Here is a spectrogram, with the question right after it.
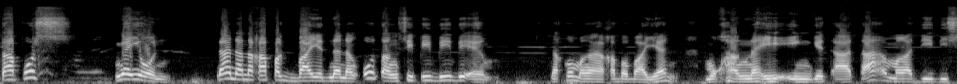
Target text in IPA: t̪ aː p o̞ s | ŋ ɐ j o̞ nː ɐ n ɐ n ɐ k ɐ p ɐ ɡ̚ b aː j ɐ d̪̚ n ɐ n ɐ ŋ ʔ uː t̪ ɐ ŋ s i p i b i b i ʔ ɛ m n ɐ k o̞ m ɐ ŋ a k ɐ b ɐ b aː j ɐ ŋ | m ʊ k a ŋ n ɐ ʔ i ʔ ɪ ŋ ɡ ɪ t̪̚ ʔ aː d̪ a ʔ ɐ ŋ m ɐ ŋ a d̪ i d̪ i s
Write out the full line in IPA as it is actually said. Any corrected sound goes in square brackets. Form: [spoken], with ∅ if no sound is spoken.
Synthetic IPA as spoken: t̪ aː p o̞ s | ŋ ɐ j o̞ nː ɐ n ɐ n ɐ k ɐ p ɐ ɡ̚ b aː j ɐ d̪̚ n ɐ n ɐ ŋ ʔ uː t̪ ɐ ŋ s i p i b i b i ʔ ɛ m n ɐ k o̞ m ɐ ŋ a k ɐ b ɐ b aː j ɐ [n] | m ʊ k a ŋ n ɐ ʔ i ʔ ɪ ŋ ɡ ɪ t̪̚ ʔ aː [t̪] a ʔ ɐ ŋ m ɐ ŋ a d̪ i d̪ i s

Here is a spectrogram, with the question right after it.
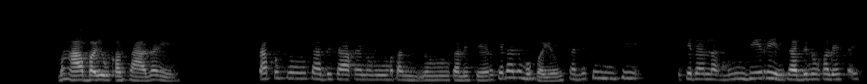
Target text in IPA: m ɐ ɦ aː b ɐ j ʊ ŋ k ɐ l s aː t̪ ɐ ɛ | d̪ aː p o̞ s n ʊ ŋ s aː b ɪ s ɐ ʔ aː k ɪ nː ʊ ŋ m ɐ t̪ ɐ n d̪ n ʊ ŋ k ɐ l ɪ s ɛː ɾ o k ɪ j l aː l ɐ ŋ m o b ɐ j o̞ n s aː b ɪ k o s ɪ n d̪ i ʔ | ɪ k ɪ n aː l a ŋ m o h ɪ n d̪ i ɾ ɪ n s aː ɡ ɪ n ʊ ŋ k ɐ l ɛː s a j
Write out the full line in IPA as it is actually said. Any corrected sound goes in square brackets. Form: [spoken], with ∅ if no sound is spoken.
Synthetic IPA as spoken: m ɐ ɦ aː b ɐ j ʊ ŋ k ɐ l s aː [d̪] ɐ ɛ | [t̪] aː p o̞ s n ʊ ŋ s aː b ɪ s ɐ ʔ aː k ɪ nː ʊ ŋ m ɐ t̪ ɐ n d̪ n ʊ ŋ k ɐ l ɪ s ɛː ɾ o k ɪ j l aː l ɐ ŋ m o b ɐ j o̞ n s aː b ɪ k o [h] ɪ n d̪ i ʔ | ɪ k ɪ n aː l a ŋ m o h ɪ n d̪ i ɾ ɪ n s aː [b] ɪ n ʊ ŋ k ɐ l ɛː s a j

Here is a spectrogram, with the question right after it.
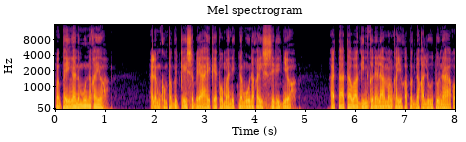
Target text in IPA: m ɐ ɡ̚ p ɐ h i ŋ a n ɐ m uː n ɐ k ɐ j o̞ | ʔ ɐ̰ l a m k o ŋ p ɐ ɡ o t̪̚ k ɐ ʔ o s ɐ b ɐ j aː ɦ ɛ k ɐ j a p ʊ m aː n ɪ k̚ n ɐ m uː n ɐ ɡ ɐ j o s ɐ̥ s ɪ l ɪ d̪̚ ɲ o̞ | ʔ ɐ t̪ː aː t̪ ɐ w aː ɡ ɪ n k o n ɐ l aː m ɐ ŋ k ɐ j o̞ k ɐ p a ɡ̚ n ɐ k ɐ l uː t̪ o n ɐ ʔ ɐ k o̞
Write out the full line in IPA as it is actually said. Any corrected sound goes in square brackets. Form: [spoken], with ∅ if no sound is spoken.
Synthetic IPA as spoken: m ɐ ɡ̚ p ɐ h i ŋ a n ɐ m uː n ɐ k ɐ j o̞ | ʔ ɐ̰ l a m k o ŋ p ɐ ɡ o [d̪̚] k ɐ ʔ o s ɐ b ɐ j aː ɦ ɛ k ɐ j a p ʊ m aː n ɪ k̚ n ɐ m uː n ɐ [k] ɐ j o s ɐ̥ s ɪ l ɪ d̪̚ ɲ o̞ | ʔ ɐ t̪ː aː t̪ ɐ w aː ɡ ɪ n k o n ɐ l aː m ɐ ŋ k ɐ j o̞ k ɐ p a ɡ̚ n ɐ k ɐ l uː t̪ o n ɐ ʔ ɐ k o̞

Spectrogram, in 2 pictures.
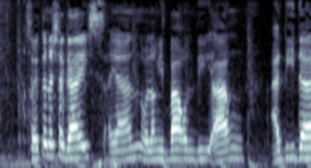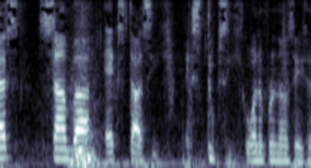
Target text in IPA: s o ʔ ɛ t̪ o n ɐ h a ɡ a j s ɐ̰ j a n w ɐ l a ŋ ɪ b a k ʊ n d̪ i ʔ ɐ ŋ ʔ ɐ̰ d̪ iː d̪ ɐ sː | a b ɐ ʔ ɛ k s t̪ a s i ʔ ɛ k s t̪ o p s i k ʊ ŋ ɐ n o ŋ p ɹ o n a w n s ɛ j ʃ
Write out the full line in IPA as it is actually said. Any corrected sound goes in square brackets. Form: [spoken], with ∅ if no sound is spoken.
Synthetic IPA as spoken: s o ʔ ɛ t̪ o n ɐ [ʃ] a ɡ a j s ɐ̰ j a n w ɐ l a ŋ ɪ b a k ʊ n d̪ i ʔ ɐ ŋ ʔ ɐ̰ d̪ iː d̪ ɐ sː | a b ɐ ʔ ɛ k s t̪ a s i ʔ ɛ k s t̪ [u] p s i k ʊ ŋ ɐ n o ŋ p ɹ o n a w n s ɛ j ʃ

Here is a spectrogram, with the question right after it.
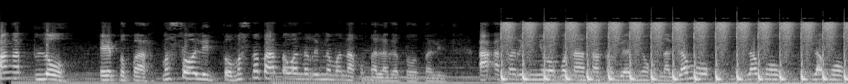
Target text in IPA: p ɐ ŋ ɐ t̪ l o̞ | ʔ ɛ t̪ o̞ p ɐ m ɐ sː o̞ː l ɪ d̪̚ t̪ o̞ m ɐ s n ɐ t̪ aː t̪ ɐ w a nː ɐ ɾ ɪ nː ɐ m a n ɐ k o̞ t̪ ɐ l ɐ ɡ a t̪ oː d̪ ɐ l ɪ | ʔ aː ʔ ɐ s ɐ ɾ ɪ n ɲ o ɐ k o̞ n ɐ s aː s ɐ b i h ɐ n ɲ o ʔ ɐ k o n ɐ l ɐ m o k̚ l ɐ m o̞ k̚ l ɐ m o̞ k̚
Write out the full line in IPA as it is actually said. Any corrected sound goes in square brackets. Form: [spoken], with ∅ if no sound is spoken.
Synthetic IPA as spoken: p ɐ ŋ ɐ t̪ l o̞ | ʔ ɛ t̪ o̞ p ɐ m ɐ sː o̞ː l ɪ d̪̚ t̪ o̞ m ɐ s n ɐ t̪ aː t̪ ɐ w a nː ɐ ɾ ɪ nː ɐ m a n ɐ k o̞ t̪ ɐ l ɐ ɡ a t̪ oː [t̪] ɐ l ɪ | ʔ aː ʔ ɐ s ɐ ɾ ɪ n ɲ o ɐ k o̞ n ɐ s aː s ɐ b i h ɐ n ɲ o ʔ ɐ k o n ɐ l ɐ m o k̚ l ɐ m o̞ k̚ l ɐ m o̞ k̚

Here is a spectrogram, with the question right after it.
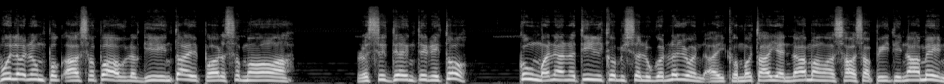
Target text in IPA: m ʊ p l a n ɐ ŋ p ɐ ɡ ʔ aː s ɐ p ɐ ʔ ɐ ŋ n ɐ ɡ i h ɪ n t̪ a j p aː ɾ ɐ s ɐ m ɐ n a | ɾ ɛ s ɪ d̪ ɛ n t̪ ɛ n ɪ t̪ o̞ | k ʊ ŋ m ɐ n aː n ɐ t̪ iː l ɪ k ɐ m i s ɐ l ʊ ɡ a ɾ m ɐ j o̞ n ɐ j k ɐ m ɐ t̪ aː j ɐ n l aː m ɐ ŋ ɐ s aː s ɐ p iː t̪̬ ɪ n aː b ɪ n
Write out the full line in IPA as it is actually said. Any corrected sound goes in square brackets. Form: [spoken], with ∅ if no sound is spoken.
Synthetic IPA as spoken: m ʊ [∅] l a n ɐ ŋ p ɐ ɡ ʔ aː s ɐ p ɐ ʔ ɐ ŋ n ɐ ɡ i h ɪ n t̪ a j p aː ɾ ɐ s ɐ m ɐ [ŋ] a | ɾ ɛ s ɪ d̪ ɛ n t̪ ɛ n ɪ t̪ o̞ | k ʊ ŋ m ɐ n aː n ɐ t̪ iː l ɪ k ɐ m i s ɐ l ʊ ɡ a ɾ [n] ɐ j o̞ n ɐ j k ɐ m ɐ t̪ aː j ɐ n l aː m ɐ ŋ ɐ s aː s ɐ p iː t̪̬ ɪ n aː [m] ɪ n

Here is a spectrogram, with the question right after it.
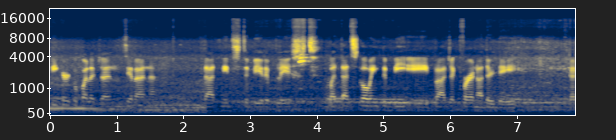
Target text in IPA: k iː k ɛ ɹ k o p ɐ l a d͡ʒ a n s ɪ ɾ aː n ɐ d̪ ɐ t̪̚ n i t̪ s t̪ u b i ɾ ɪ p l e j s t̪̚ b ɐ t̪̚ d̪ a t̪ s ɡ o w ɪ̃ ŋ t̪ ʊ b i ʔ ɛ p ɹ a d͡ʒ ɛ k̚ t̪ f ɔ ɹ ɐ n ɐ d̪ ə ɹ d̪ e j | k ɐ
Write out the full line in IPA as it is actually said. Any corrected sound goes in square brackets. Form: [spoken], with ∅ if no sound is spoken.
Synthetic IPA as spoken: [p] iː k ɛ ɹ k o p ɐ l a d͡ʒ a n s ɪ ɾ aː n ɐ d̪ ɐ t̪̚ n i [d̪] s t̪ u b i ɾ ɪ p l e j s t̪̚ b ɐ t̪̚ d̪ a t̪ s ɡ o w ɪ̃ ŋ t̪ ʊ b i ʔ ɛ p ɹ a d͡ʒ ɛ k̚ t̪ f ɔ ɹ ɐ n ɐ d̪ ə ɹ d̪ e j | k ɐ

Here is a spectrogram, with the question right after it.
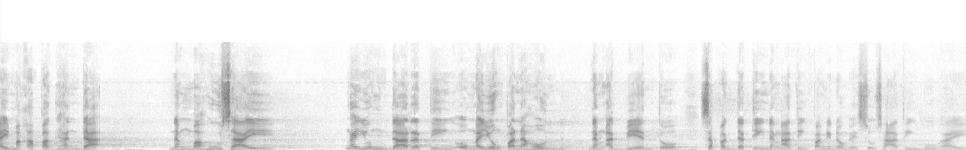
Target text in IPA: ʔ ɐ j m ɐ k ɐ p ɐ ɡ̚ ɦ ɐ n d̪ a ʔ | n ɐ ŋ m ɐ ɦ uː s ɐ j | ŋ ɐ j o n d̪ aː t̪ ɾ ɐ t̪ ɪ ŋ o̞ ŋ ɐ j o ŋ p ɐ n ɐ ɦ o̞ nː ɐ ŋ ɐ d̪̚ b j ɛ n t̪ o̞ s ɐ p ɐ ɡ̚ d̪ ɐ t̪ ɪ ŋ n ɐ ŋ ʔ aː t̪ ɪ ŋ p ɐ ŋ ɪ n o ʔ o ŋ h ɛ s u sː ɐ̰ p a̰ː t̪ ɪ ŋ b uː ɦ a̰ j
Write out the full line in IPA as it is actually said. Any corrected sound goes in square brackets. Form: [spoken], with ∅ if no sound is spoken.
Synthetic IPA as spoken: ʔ ɐ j m ɐ k ɐ p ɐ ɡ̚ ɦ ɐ n d̪ a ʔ | n ɐ ŋ m ɐ ɦ uː s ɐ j | ŋ ɐ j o [ŋ] d̪ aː [∅] ɾ ɐ t̪ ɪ ŋ o̞ ŋ ɐ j o ŋ p ɐ n ɐ ɦ o̞ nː ɐ ŋ ɐ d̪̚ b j ɛ n t̪ o̞ s ɐ p ɐ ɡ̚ d̪ ɐ t̪ ɪ ŋ n ɐ ŋ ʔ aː t̪ ɪ ŋ p ɐ ŋ ɪ n o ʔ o ŋ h ɛ s u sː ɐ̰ [ʔ] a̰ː t̪ ɪ ŋ b uː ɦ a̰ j

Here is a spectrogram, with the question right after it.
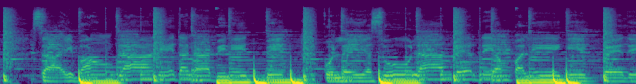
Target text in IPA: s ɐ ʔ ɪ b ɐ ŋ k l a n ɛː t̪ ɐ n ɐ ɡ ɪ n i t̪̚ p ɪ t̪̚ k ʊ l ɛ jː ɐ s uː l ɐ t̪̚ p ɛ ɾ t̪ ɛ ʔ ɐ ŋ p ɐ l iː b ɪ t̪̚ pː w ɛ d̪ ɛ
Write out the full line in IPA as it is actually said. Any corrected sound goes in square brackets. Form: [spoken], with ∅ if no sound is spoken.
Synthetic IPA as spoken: s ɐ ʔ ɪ b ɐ ŋ [p] l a n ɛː t̪ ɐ n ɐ [b] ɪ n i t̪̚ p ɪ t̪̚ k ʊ l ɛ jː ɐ s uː l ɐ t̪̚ p ɛ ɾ [d̪] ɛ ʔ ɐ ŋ p ɐ l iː [ɡ] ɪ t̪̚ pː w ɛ d̪ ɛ

